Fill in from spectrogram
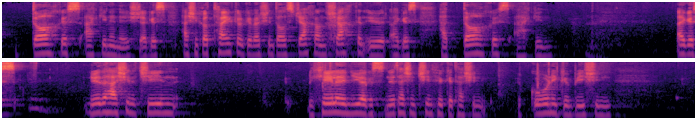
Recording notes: recorded at North Harris Free Church Sunday morning 19 September 2021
